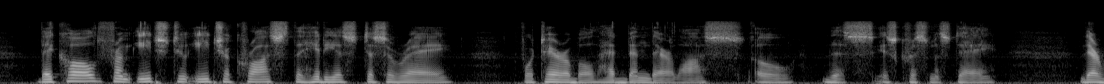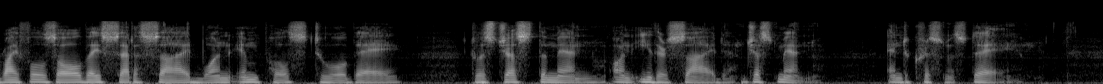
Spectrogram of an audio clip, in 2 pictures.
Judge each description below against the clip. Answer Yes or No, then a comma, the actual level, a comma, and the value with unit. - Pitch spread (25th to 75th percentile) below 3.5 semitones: Yes, narrow, 2.6 semitones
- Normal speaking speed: No, slow, 100 wpm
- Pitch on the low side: Yes, low, 100 Hz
